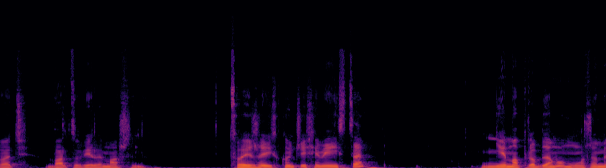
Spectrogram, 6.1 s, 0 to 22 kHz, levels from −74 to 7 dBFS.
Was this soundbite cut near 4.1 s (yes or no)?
no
